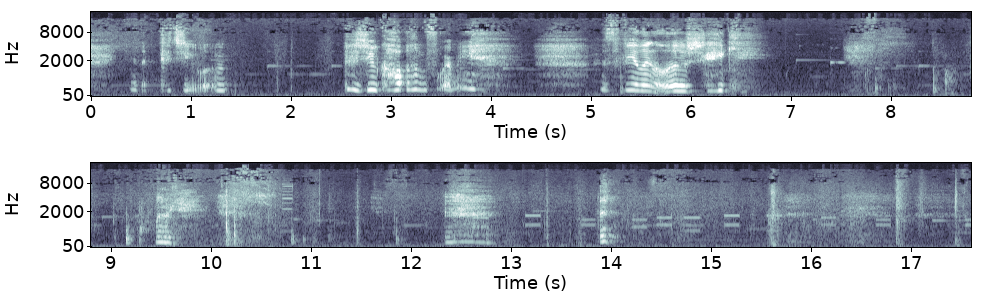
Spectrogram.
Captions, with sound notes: Could you um, could you call them for me? I'm just feeling a little shaky. Okay. [dialing]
